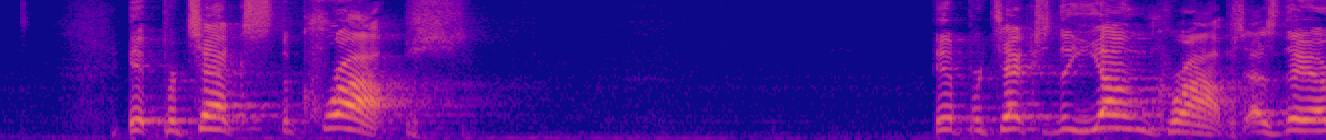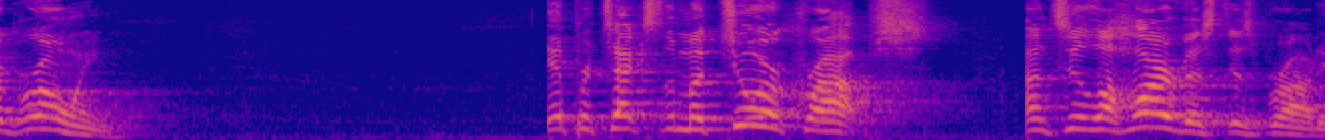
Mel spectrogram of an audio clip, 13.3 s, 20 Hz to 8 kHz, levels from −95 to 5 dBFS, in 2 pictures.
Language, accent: English, American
